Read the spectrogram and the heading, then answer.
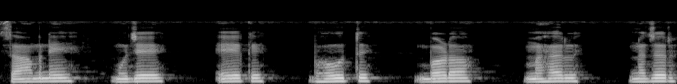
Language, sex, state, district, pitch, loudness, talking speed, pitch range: Hindi, male, Rajasthan, Bikaner, 145 Hz, -16 LUFS, 70 wpm, 140-150 Hz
